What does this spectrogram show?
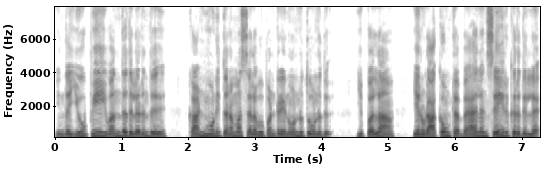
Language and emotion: Tamil, sad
